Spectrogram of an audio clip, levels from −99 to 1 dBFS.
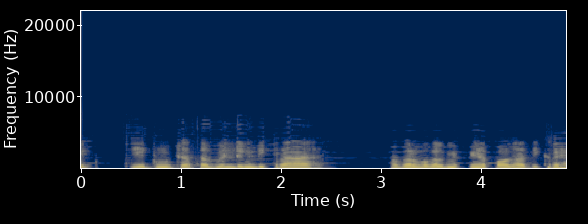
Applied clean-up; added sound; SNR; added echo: neural mask model DeepFilterNet 3.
